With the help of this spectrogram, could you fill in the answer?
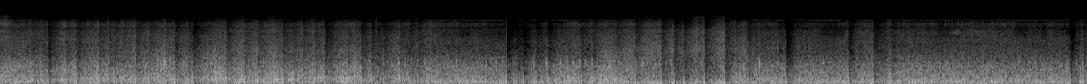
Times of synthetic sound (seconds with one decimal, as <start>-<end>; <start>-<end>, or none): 0.0-1.0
